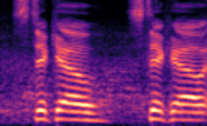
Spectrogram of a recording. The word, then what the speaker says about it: Styk: I'm here with Martin STYKO. Is that exactly how it's pronounced? Because on Wikipedia, it says it's a different pronunciation than how Americans are pronouncing it. So I'm Martin Styk. Martin Styk. Yes.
